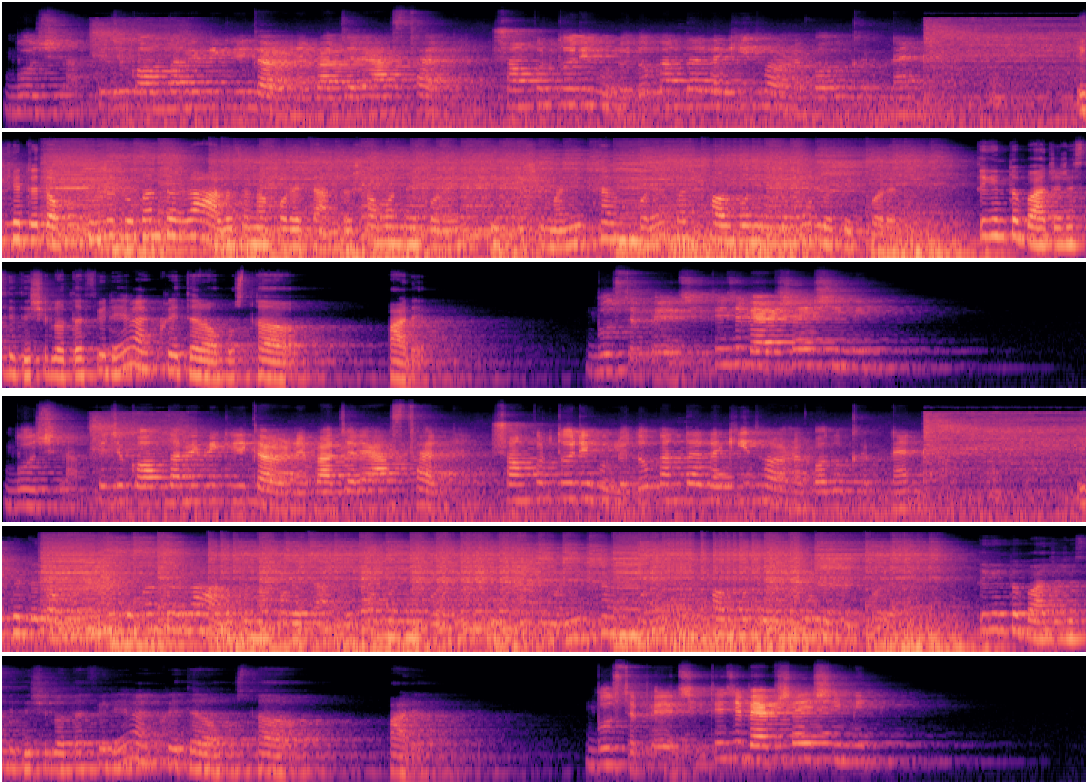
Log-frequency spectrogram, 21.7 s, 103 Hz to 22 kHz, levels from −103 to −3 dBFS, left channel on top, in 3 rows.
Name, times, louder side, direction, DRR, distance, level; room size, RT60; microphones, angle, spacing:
voice 1, 0.0-6.1 12.6-12.9 18.3-20.2, right 4 dB, 65° right, 4 dB, 0.7 m, -31 dB
sound 1, 0.6-13.3, right 1 dB, 25° right, 0.4 m, -42 dB
voice 2, 7.2-13.3 13.7-16.5 17.0-17.3, left 5 dB, 65° left, 11 dB, 0.3 m, -31 dB
sound 2, 7.5-13.5, right 1 dB, 85° right, 1.1 m, -29 dB
4.5 x 4.2 x 4.9 m, 1.3 s
head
